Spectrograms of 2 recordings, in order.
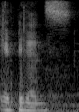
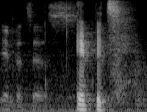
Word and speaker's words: impetus: Yeah, I don't think I need Hasten Strike, because she has parry and also charge impotence. Yeah. Charge plus, impotence. Isn't that how you pronounce it? Charged impetus.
